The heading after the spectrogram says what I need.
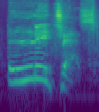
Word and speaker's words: Lichess: what anyone else says I'm going to collect leeches okay the chess site mich ESS i think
